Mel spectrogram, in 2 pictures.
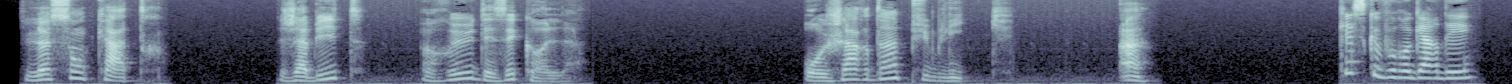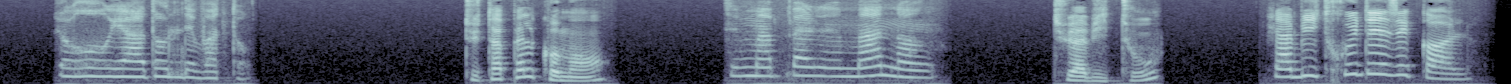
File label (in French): Dialogue au jardin public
